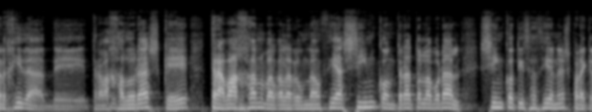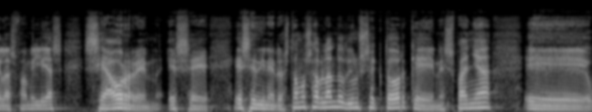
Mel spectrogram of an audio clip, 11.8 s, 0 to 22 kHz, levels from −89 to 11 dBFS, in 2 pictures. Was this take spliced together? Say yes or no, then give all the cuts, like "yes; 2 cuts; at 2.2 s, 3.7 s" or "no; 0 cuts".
no; 0 cuts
